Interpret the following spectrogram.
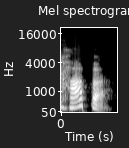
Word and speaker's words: COPPA: COPPA is another one that it technically applies to school system Wait, that's how you pronounce it? providers. Not COPA? COPPA.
